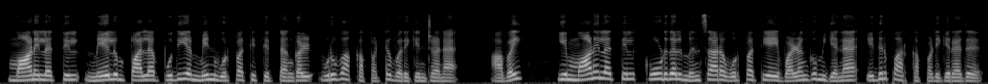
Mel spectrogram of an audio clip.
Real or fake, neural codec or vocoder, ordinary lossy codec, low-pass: fake; codec, 44.1 kHz, 7.8 kbps, Pupu-Codec; Opus, 64 kbps; 10.8 kHz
